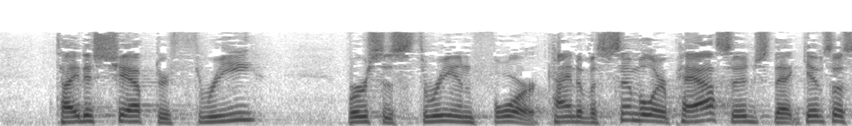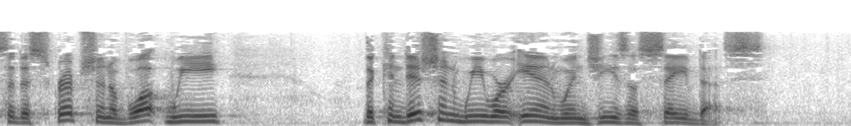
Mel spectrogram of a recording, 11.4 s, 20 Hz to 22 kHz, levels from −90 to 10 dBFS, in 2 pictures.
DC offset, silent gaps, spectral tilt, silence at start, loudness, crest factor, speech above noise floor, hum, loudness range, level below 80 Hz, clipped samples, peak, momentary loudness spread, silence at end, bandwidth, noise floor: under 0.1%; none; -4.5 dB/octave; 0.4 s; -19 LUFS; 18 dB; 38 dB; none; 2 LU; -64 dBFS; under 0.1%; -2 dBFS; 8 LU; 0.6 s; 8 kHz; -57 dBFS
